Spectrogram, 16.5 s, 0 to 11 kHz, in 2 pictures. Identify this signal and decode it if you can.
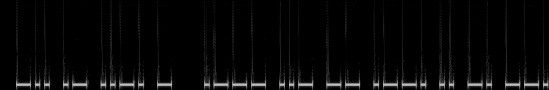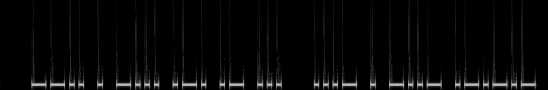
Morse code, heard as a keyed tone, about 17 wpm, 700 Hz. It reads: DAFT JUMPING ZEBRAS VEX.
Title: Pangram Challenge v2 - 17wpm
